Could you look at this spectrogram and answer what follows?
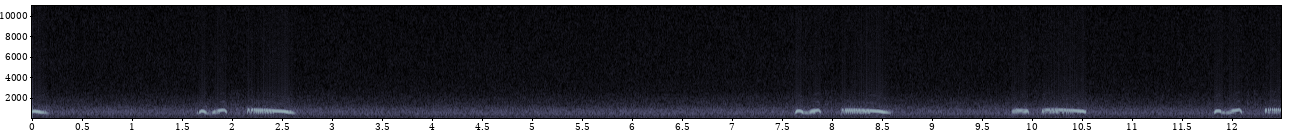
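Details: Spotted dove lure call for trapping wild doves: wavering short notes joined to a broken, falling coo, four phrases separated by long quiet gaps of several seconds, steady hiss underneath.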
